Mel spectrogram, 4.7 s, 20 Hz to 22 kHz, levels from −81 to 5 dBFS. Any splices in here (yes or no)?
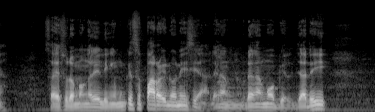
no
